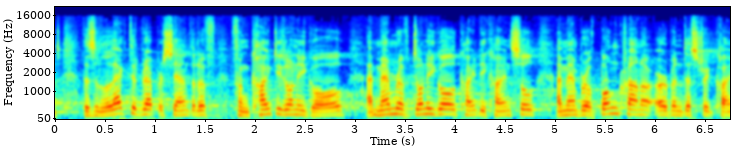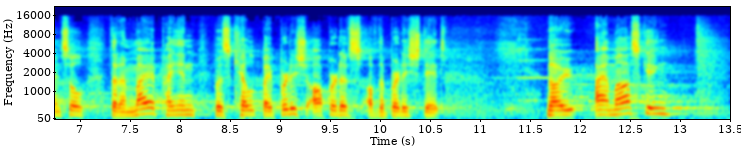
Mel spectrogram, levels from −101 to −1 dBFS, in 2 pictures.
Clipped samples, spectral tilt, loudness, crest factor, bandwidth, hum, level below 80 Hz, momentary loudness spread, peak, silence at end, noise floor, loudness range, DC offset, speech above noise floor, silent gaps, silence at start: under 0.1%; -4 dB/octave; -21 LUFS; 20 dB; 16 kHz; none; -62 dBFS; 7 LU; -2 dBFS; 0.1 s; -46 dBFS; 1 LU; under 0.1%; 25 dB; none; 0 s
